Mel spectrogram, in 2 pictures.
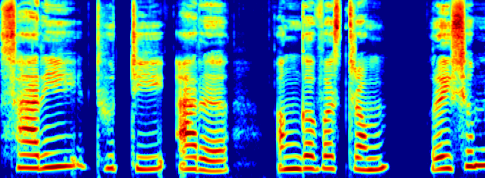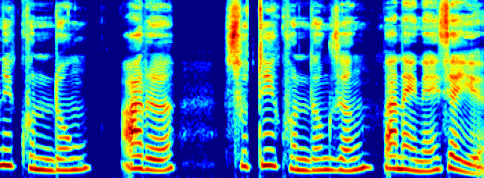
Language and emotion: Bodo, neutral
